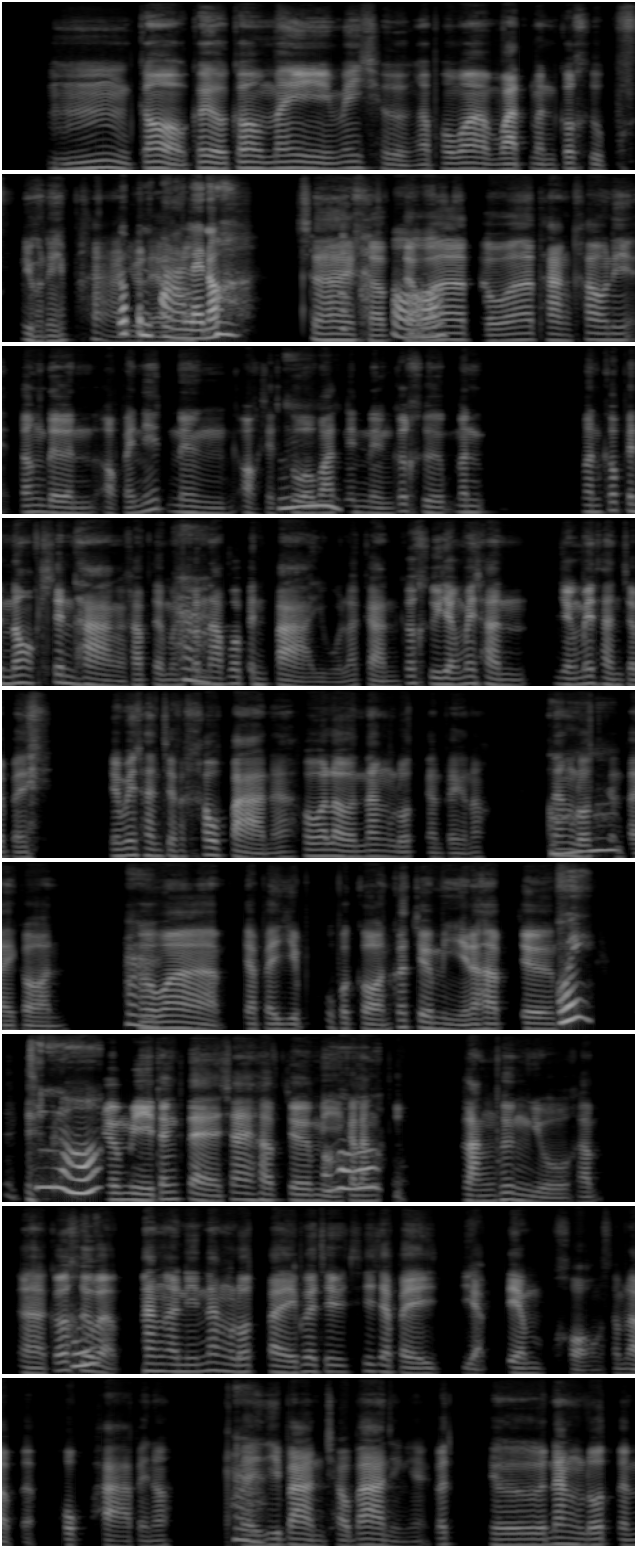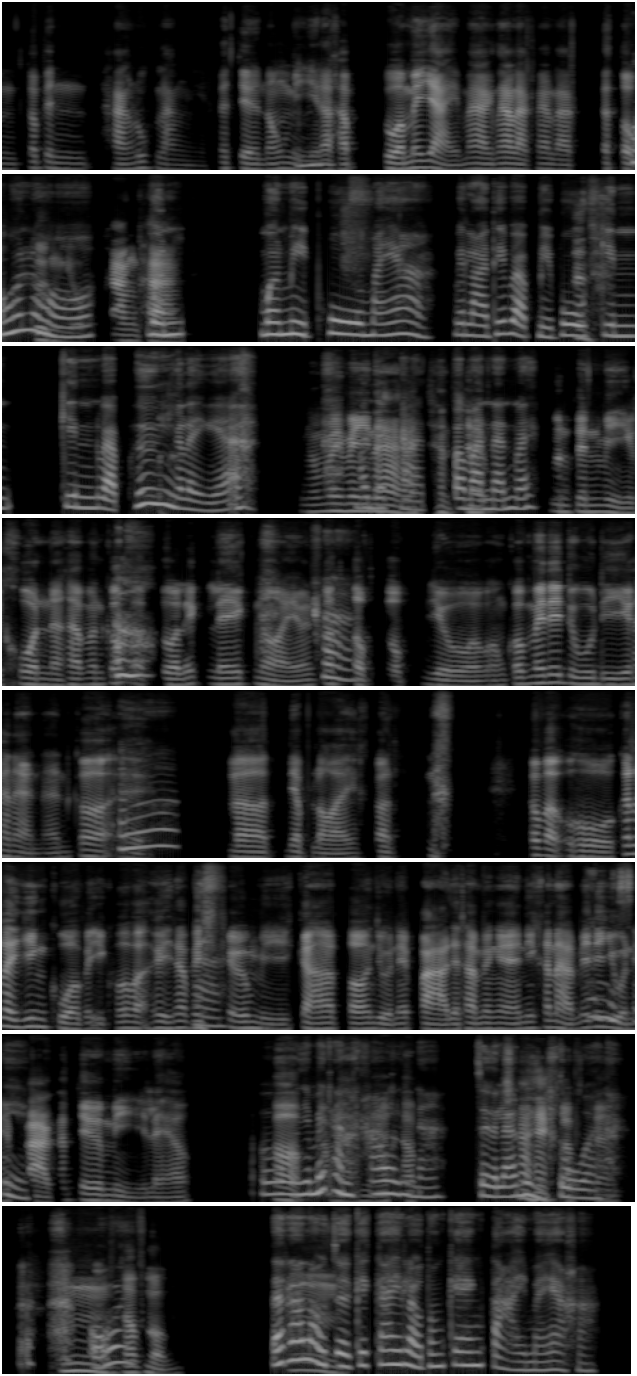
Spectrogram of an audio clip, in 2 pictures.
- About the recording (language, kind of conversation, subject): Thai, podcast, คุณมีเรื่องผจญภัยกลางธรรมชาติที่ประทับใจอยากเล่าให้ฟังไหม?
- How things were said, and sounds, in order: chuckle; laughing while speaking: "อยู่ในป่า"; laughing while speaking: "เนาะ"; chuckle; laughing while speaking: "ไป"; chuckle; other background noise; chuckle; chuckle; laughing while speaking: "ไป"; laughing while speaking: "ใช่ครับ"; chuckle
